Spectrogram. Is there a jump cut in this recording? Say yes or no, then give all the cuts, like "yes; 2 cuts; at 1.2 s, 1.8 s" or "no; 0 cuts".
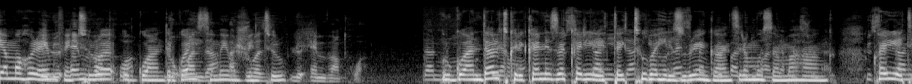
yes; 1 cut; at 4.2 s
